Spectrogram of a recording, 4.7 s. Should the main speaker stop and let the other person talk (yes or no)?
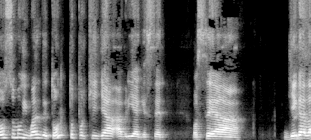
no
